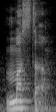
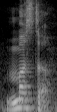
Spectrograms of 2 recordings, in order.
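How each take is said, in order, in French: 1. Le have est réduit à presque rien. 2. Le have est réduit à presque rien.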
